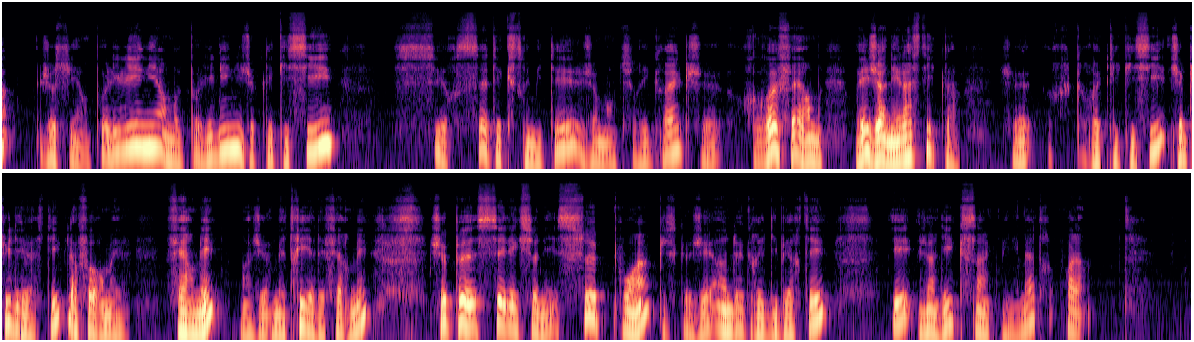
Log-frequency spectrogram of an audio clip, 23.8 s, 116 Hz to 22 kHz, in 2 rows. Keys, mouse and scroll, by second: 2.2 click, 4.7 click, 6.0 click, 10.8 click, 12.4 right click, 14.0 right click, 15.5 right click, 16.0 click, 18.2 click, 20.5 click, 21.7 KP_5, 22.0 Return, 23.6 click.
